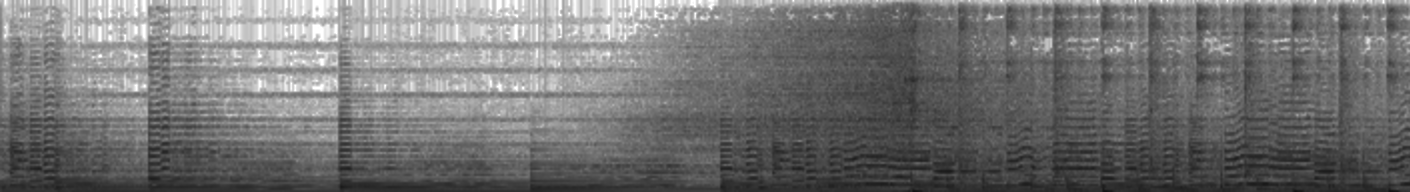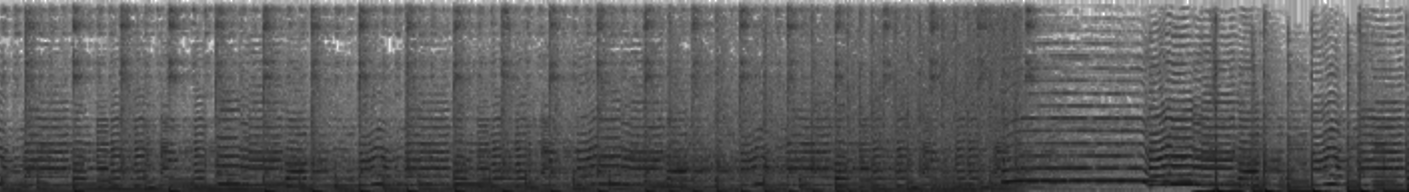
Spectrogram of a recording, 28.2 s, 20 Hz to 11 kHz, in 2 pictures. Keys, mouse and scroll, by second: 0.2 scroll down 2, 0.7-2.5 shift+middle drag, 2.5 ctrl+s, 4.5 click, 5.9-9.0 drag, 10.8 ctrl+s, 11.6-12.2 scroll up 2, 17.1 scroll up 1, 19.4-22.5 middle drag, 24.6-25.3 scroll down 1, 25.3-25.6 drag, 25.6 scroll down 1, 26.6 click, 27.5 click.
